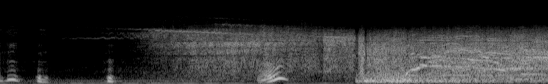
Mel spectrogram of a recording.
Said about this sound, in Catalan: Diversos projectils impacten contra la sala. La gent fuig espaordida.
